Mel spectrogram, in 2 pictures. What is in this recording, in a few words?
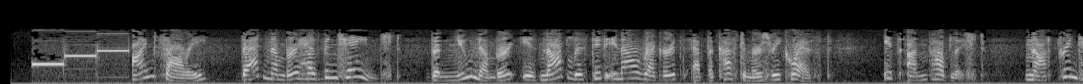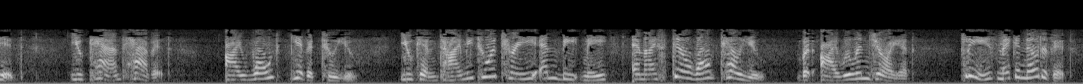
Ans machine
